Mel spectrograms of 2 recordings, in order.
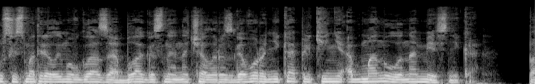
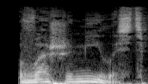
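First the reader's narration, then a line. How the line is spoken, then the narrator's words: Quiet. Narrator (Russian): проговорил Варан негромко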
